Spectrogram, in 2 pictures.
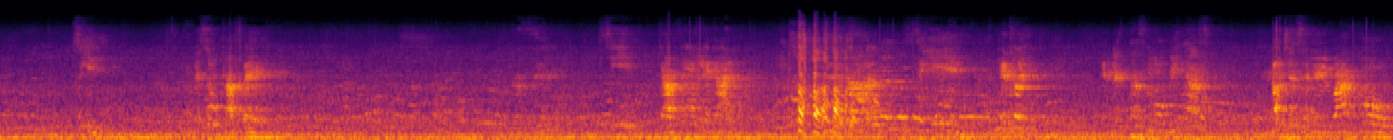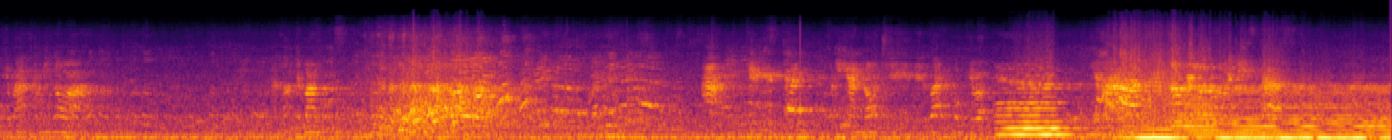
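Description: A man talks with animation into a microphone, heard through loudspeakers in a large echoing room.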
